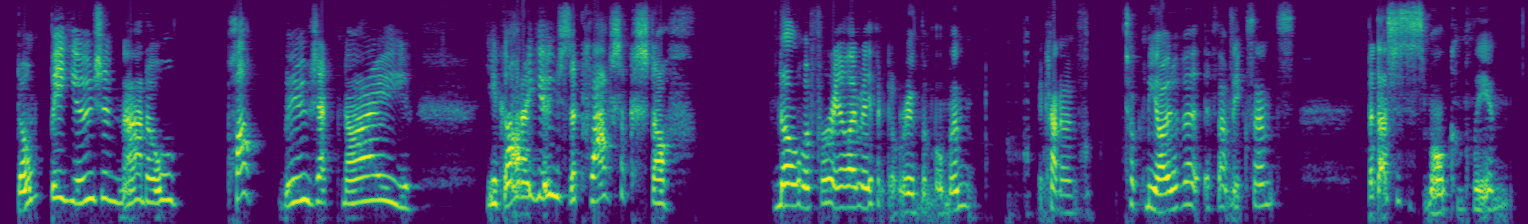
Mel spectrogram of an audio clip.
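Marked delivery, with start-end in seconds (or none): 0.2-7.0 put-on slow, drawn-out elderly granny voice. Speaker lecturing about using classic music, in an old grandma voice. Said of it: "I sound like an old grandma".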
